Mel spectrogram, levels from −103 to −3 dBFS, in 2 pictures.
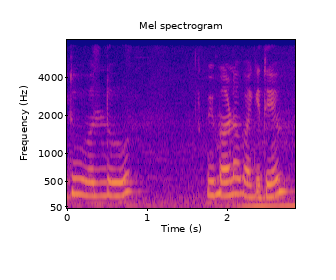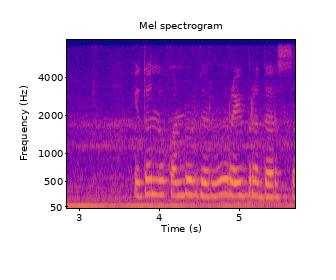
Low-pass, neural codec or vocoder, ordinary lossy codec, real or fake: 7.2 kHz; none; none; real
